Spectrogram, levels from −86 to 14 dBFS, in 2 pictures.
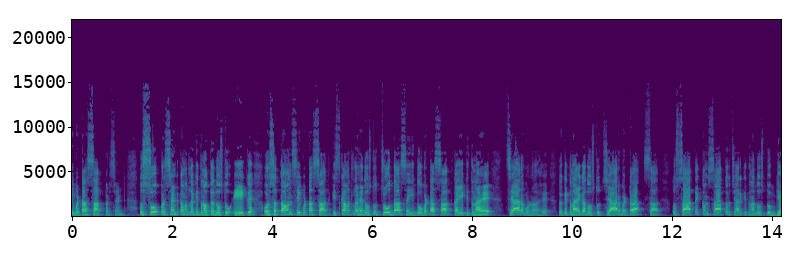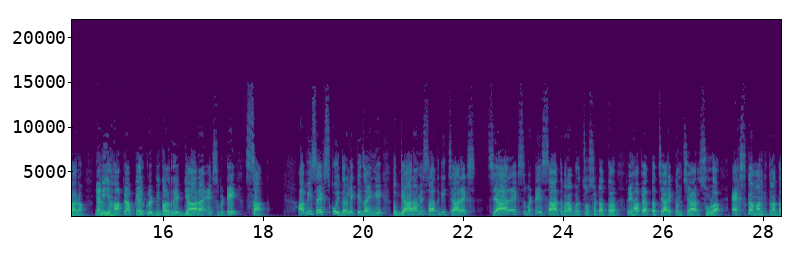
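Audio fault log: No faults are heard in this audio. Nothing in it calls for an entry in this log.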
